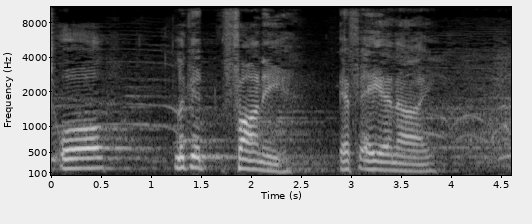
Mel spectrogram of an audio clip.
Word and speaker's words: Fani: It's all, look at Fani, F-A-N-I. It should be pronounced Fanny. Fanny. Fani. Fani. They say she gets very upset if you call her Fanny.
